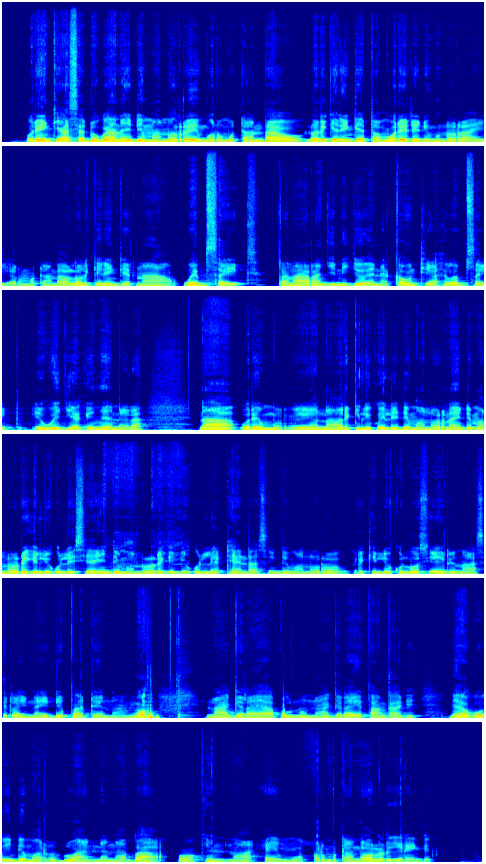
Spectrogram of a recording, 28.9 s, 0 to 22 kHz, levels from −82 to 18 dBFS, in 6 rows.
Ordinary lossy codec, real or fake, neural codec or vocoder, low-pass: none; fake; codec, 44.1 kHz, 7.8 kbps, Pupu-Codec; none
